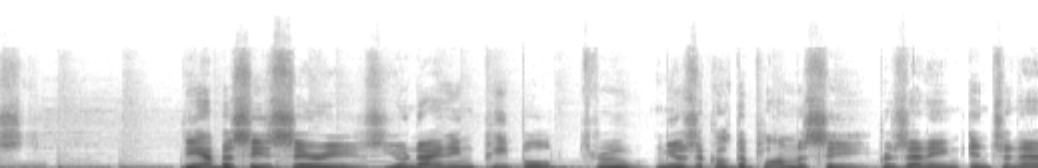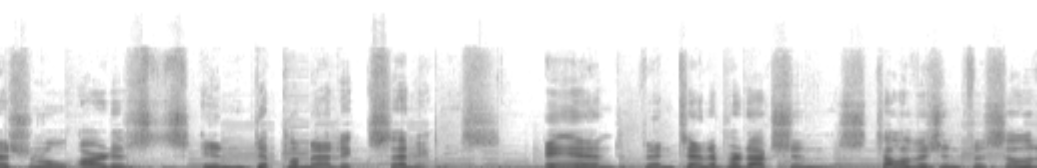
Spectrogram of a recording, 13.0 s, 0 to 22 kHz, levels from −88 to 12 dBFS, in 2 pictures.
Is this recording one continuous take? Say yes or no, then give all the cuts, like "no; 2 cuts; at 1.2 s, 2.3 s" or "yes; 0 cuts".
no; 2 cuts; at 5.4 s, 10.4 s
